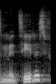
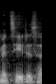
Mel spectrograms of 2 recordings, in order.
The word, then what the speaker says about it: Mercedes: Übrigens wollte ich jetzt nur noch sagen, Unterberg ist wieder was anderes, ähm, aber das Mercedes Formel 1 Team wenn man das auf Englisch ausspricht, grundsätzlich Mercedes hat das drei E's, die alle drei verschieden ausgesprochen werden. Mercedes. – Mercedes. – Mercedes, ja.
